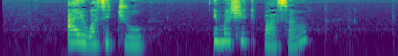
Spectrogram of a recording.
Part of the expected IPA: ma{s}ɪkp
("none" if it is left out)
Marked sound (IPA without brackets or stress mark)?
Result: ʃ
